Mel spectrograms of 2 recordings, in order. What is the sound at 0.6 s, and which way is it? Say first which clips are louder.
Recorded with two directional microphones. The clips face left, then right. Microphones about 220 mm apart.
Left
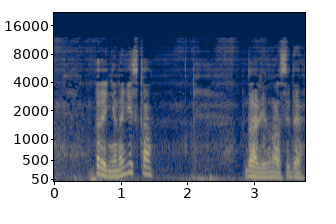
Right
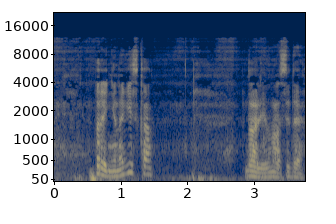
Speech: left 3 dB; 20° left (ahead or behind).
